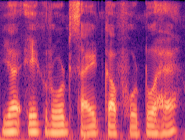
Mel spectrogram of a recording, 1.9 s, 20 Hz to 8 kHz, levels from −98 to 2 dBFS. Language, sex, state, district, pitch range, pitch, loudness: Hindi, male, Jharkhand, Ranchi, 115-135 Hz, 125 Hz, -14 LUFS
